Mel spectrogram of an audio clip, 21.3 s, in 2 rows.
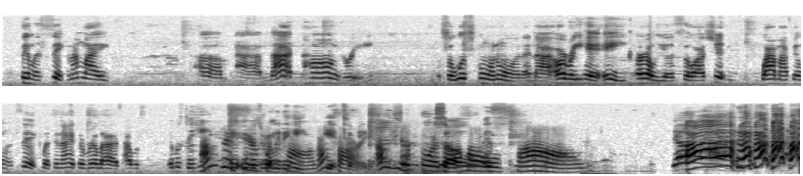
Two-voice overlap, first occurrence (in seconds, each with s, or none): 13.3 s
